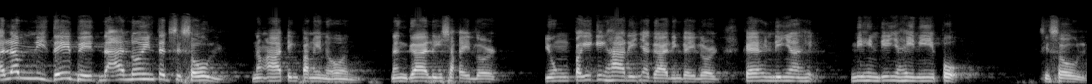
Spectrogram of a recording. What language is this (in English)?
Filipino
